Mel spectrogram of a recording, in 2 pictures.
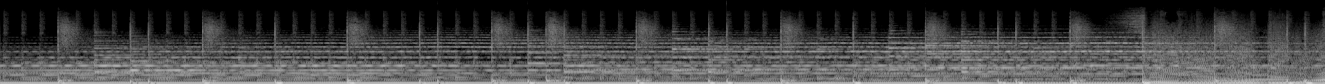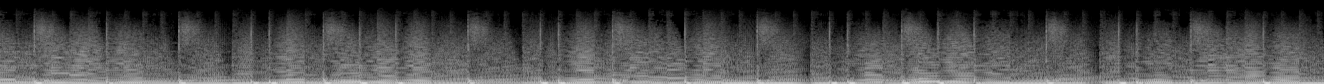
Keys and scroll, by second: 0.2 3, 7.6 Tab, 8.5 Tab, 8.7 3, 9.6 ctrl+KP_Add, 9.8 ctrl+KP_Add, 10.0 ctrl+KP_Add, 12.5 Tab, 15.5 Tab, 18.2 1, 19.9 c, 23.7 c, 24.7 c.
